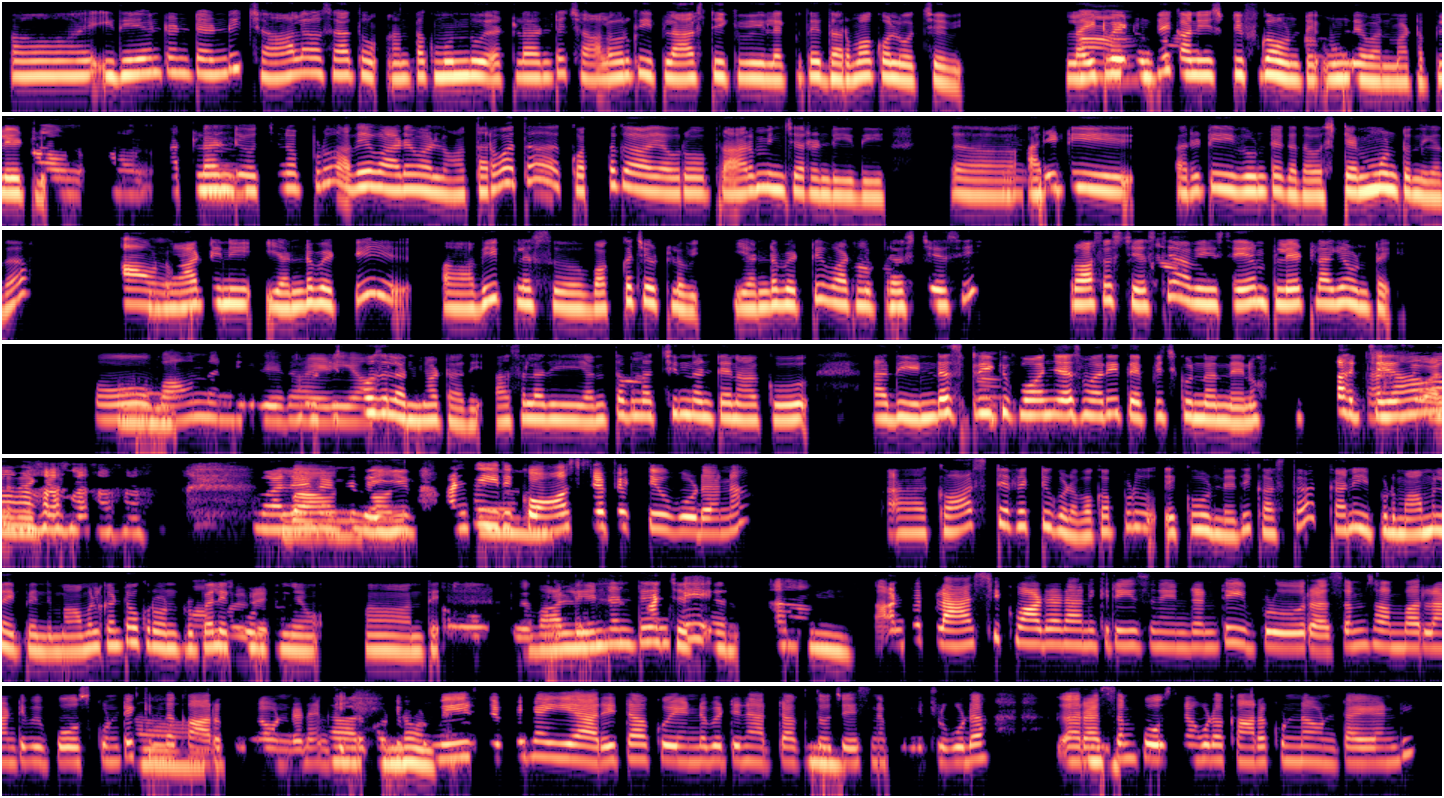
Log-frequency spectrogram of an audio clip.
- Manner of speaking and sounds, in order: in English: "థర్మోకోల్‌వి"; in English: "లైట్ వెయిట్"; other noise; in English: "స్టిఫ్‌గా"; in English: "స్టెమ్"; in English: "ప్లస్"; in English: "ప్రెస్"; in English: "ప్రాసెస్"; in English: "సేమ్ ప్లేట్"; in English: "డిస్పోజల్"; in English: "ఇండస్ట్రీకి"; laughing while speaking: "అది చేసే వాళ్ళ దగ్గర"; laugh; in English: "కాస్ట్ ఎఫెక్టివ్"; in English: "కాస్ట్ ఎఫెక్టివ్"; other background noise; in English: "రీజన్"
- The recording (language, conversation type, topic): Telugu, podcast, విందు తర్వాత మిగిలిన ఆహారాన్ని ఇతరులతో పంచుకోవడానికి ఉత్తమమైన పద్ధతులు ఏమిటి?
